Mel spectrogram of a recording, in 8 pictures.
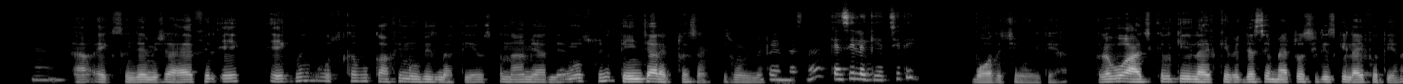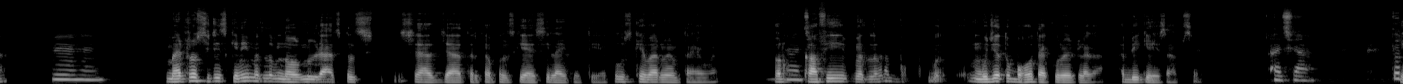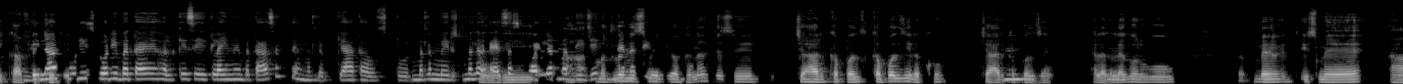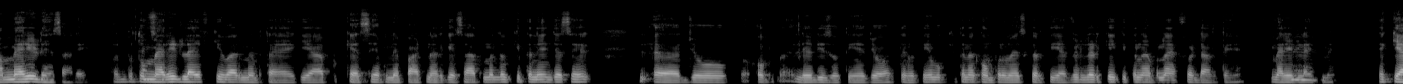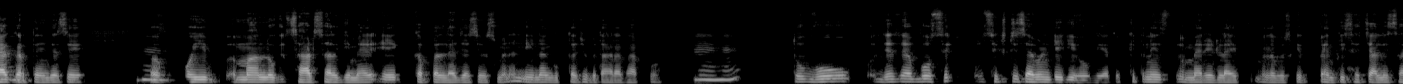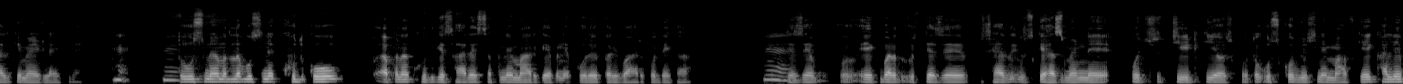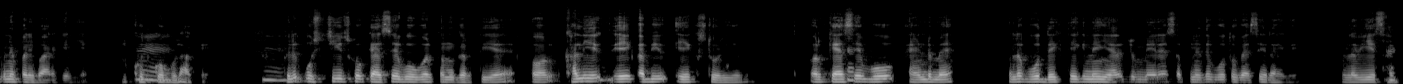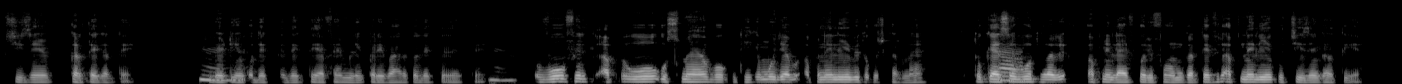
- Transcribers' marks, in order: in English: "मूवीज़"; in English: "एक्ट्रेस"; in English: "मूवी"; in English: "फेमस"; in English: "लाइफ"; in English: "मेट्रो सिटीज़"; in English: "लाइफ"; in English: "मेट्रो सिटीज़"; in English: "नॉर्मल"; in English: "कपल्स"; in English: "लाइफ"; in English: "एक्यूरेट"; in English: "स्टोरी"; in English: "लाइन"; in English: "स्टोरी"; other background noise; in English: "स्टोरी"; in English: "स्पॉइलर"; in English: "कपल्स कपल्स"; in English: "कपल्स"; in English: "मैरिड"; in English: "मैरिड लाइफ"; in English: "पार्टनर"; in English: "लेडीज़"; tapping; in English: "कंप्रोमाइज़"; in English: "एफर्ट"; in English: "मैरिड लाइफ"; in English: "कपल"; in English: "सिक्सटी सेवेंटी"; in English: "मैरिड लाइफ"; in English: "मैरिड लाइफ"; in English: "हसबैंड"; in English: "चीट"; in English: "ओवरकम"; in English: "स्टोरी"; in English: "एंड"; in English: "फैमिली"; in English: "लाइफ"; in English: "रिफॉर्म"
- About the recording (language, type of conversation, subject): Hindi, unstructured, आपने आखिरी बार कौन-सी फ़िल्म देखकर खुशी महसूस की थी?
